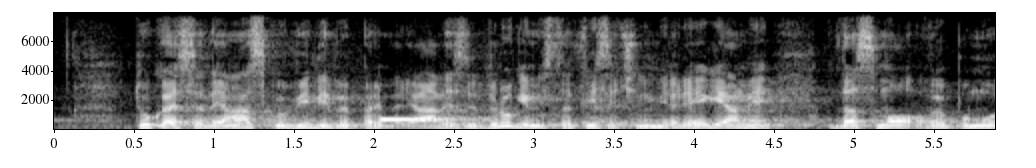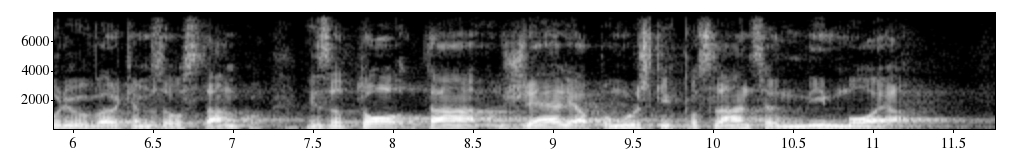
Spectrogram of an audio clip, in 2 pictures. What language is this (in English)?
Slovenian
